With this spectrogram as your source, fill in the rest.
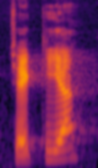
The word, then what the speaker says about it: Chequia: Fíjate en la terminación, Chequia, Kia, Eslovaquia, esa terminación, y por eso es que se homologan esos dos topónimos y es válido el uso de Eslovaquia y de Chequia.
